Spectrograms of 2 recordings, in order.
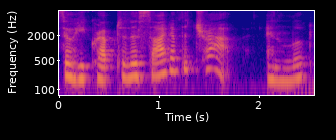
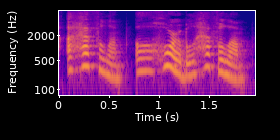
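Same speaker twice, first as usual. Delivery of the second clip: higher, louder, fast frightened cry; terrified cry; 5 semitones higher, 5 dB louder, faster than usual. A narrator's reading. Piglet runs from the trap, terrified and loud. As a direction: blurt it in terror. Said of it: "cried Piglet".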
